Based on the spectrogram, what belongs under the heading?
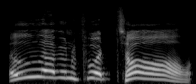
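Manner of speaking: high, loud and slow; amazed exclaim. Real, not acted. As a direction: stretch it out in disbelief.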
